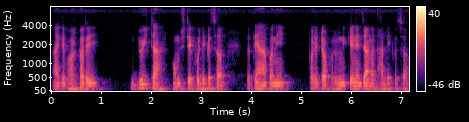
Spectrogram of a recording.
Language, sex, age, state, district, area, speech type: Nepali, male, 30-45, West Bengal, Kalimpong, rural, spontaneous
